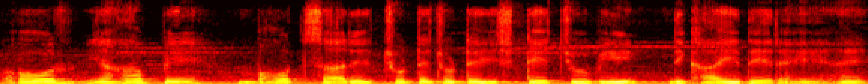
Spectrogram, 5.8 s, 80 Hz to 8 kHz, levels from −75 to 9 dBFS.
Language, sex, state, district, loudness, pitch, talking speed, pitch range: Hindi, male, Chhattisgarh, Raipur, -14 LUFS, 155 Hz, 135 wpm, 110-170 Hz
